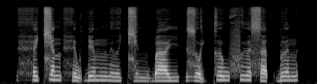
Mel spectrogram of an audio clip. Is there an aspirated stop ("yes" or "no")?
no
